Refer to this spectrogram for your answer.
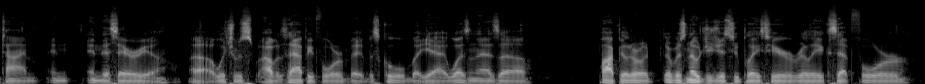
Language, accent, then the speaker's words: English; Indiana, United States; moved away; Yeah, it seems like it's blown up because I'm from Indiana. Well, but I didn't live there for 20-something years now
